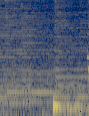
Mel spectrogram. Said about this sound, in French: Vous entendez des notes de clavecin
